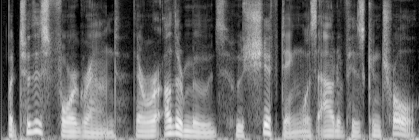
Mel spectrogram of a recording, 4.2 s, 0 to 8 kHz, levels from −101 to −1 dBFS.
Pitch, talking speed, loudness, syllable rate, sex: 105 Hz, 215 wpm, -17 LUFS, 6.0 syllables/s, male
